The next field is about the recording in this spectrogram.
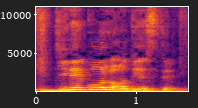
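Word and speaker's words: gynaecologist: एक होता है जिनेकोलॉजिस्ट, जिने जो है GYNAE, ए यहां साइलेंट रहता है।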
